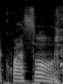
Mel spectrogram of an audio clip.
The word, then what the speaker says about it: croissant: Come on, how do you say it? – Croissant. – Voilà.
